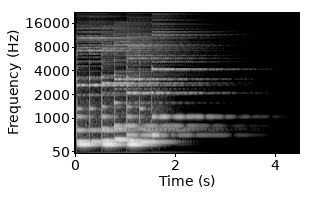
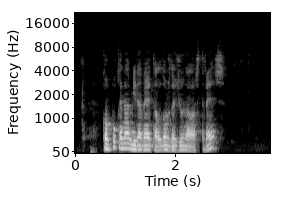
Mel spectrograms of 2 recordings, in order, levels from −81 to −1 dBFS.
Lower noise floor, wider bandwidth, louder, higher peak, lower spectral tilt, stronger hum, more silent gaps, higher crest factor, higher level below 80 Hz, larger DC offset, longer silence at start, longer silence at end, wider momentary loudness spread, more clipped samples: first, -75 dBFS vs -67 dBFS; first, over 20 kHz vs 7.4 kHz; first, -14 LUFS vs -19 LUFS; about the same, 0 dBFS vs -2 dBFS; second, -1.5 dB/octave vs -8.5 dB/octave; neither; neither; about the same, 16 dB vs 18 dB; second, -74 dBFS vs -48 dBFS; neither; second, 0.05 s vs 0.55 s; first, 1.85 s vs 0.95 s; first, 21 LU vs 8 LU; neither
